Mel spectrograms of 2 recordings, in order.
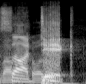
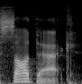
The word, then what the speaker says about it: Sardick: It's not Kazran Sardick. It's just Sardick. Kazran Sardick. Fuck, I thought it was Sardak. Sardick. Sardak. It's like Sardude, but Sardick.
